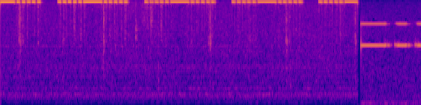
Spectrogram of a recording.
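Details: KO Factory Spec controller on a Sur Ron Light Bee MX during throttle calibration: a high electronic tone beeps on and off continuously instead of the expected short double beep, so the throttle calibration is not being accepted.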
